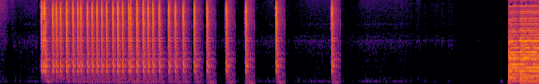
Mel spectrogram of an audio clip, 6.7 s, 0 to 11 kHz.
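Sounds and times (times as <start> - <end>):
prize wheel spinning with rapid clicking ticks: 0.6 - 3.6.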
